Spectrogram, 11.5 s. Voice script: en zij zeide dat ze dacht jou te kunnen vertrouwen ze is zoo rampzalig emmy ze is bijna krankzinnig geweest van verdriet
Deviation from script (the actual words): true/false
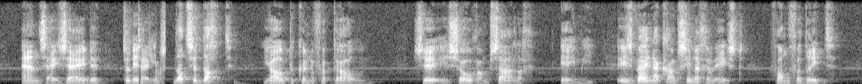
true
